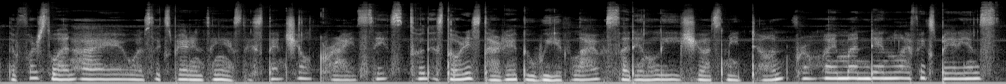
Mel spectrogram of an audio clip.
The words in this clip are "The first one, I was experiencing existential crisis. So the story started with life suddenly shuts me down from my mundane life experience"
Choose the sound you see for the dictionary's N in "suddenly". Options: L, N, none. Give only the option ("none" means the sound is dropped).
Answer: N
